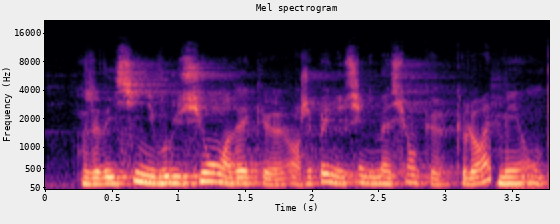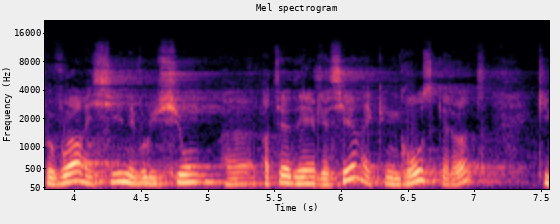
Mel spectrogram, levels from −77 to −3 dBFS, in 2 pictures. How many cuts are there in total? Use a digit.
3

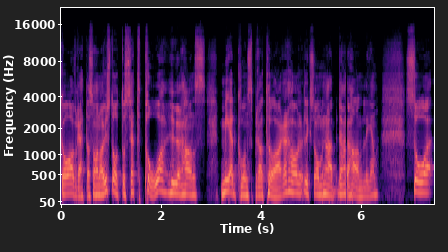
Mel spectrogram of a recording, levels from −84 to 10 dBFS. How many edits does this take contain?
2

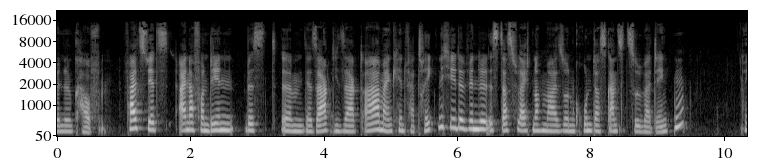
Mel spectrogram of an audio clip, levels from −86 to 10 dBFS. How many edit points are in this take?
2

